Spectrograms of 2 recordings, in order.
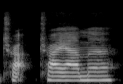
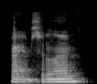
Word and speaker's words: triamcinolone: Just he was interested on your thoughts on status quo splinting, which you kind of gave, and I can't pronounce this injection, triama. Triamcinolone.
